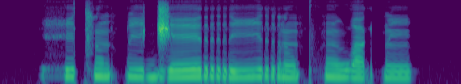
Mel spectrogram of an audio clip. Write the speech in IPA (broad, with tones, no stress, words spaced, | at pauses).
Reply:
hi˨t͡sũ˨k͡pi˨d͡ʒeː˨˦ riː˨˦rũ˨pʰũ˦ wa˦k͡pĩ˦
